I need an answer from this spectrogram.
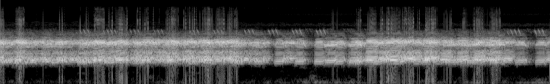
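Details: After rainfall, frogs call for mates in a loud, unbroken chorus of fast, grating croaks that overlap into a constant trilling drone, with brief dips in intensity.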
